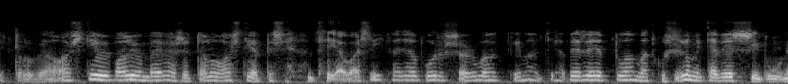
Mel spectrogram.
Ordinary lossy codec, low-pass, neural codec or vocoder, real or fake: AAC, 24 kbps; 19.8 kHz; vocoder, 44.1 kHz, 128 mel bands every 256 samples, BigVGAN v2; fake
